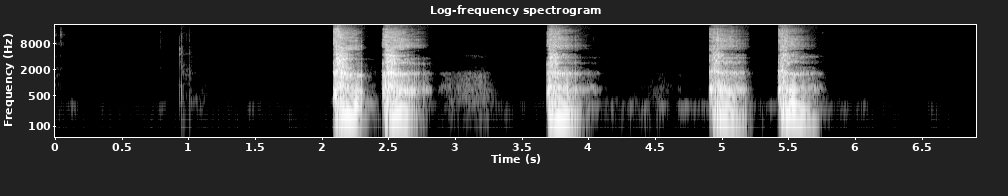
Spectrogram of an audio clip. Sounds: Cough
